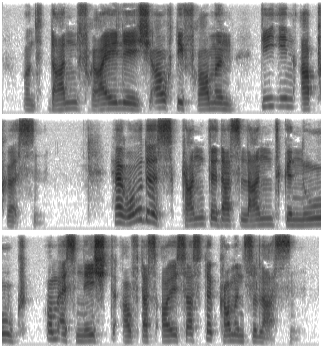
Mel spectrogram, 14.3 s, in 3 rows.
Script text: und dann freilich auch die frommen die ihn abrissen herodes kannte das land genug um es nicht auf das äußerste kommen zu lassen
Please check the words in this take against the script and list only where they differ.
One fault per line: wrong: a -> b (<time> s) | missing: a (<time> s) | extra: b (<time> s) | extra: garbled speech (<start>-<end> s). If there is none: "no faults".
no faults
